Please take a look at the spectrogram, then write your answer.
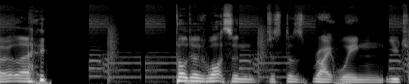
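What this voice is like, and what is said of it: Usual voice. Nothing is said of it.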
